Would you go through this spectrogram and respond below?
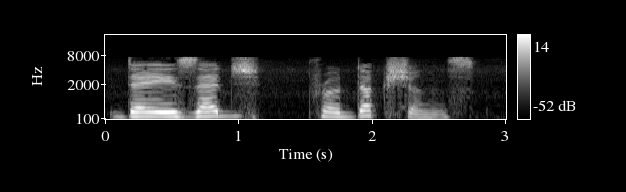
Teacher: So the S on days connects to the E in edge like it's one word.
